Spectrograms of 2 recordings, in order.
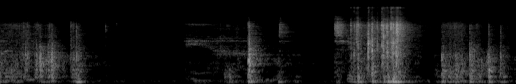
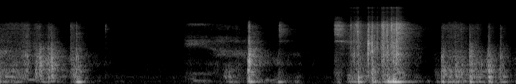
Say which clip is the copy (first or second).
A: second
